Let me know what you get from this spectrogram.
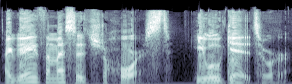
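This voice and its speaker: A man's voice: medium pitch, sing-song, moderate pace, pushed and bright, no room sound, clean studio sound. A man voicing an earnest, wistful teenage farm boy in a fantasy audiobook.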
